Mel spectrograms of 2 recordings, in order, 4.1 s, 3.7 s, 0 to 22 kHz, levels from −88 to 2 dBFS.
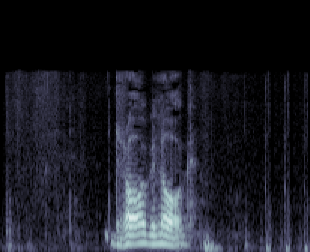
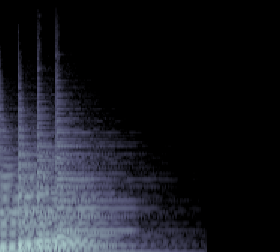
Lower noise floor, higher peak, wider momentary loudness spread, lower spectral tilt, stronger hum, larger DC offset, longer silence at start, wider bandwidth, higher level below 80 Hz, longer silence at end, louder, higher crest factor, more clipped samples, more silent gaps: second, -56 dBFS vs under -90 dBFS; first, 0 dBFS vs -10 dBFS; first, 23 LU vs 19 LU; about the same, -8.5 dB/octave vs -7.5 dB/octave; neither; neither; first, 1.4 s vs 0 s; second, 7 kHz vs 11 kHz; second, -46 dBFS vs -36 dBFS; second, 0.3 s vs 1.9 s; first, -16 LUFS vs -27 LUFS; about the same, 20 dB vs 18 dB; neither; neither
